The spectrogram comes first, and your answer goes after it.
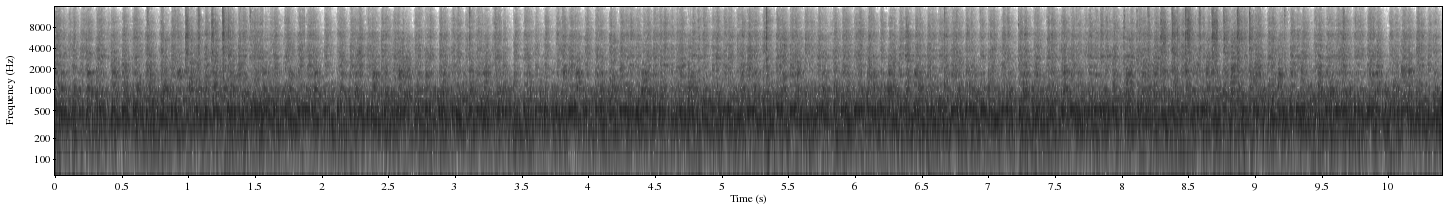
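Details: Washing machine at high spin with badly worn drum bearings: continuous harsh rumbling roar with gritty crackle; damage has spread to the spider and worn the motor, and bad bearings can smoke, overheat, spark and start a fire.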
